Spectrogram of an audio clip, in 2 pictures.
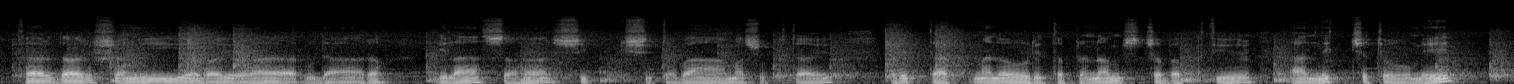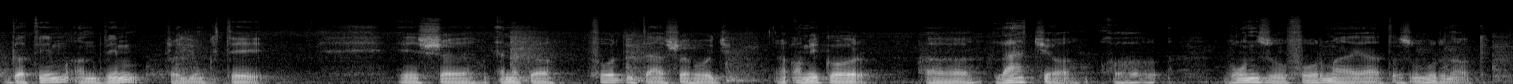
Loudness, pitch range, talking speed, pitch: -23 LUFS, 70-85 Hz, 60 wpm, 75 Hz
